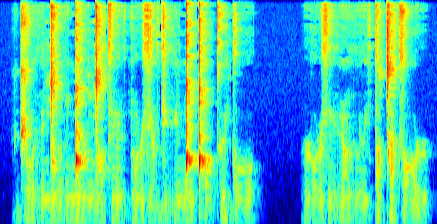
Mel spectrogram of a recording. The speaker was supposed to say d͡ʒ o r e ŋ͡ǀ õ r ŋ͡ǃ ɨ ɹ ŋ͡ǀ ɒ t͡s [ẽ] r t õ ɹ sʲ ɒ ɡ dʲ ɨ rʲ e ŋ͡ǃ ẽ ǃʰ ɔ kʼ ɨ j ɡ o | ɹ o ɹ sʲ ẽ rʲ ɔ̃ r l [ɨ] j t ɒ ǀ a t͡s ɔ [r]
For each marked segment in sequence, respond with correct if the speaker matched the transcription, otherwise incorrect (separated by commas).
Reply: correct, correct, incorrect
